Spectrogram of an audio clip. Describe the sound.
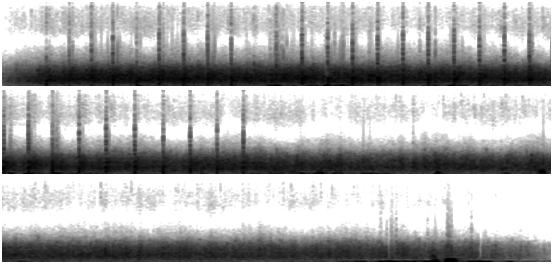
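Sustained applause from an audience at the LSE welcoming a guest speaker: dense, steady clapping that holds an even level for about twenty seconds and swells briefly near the end.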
